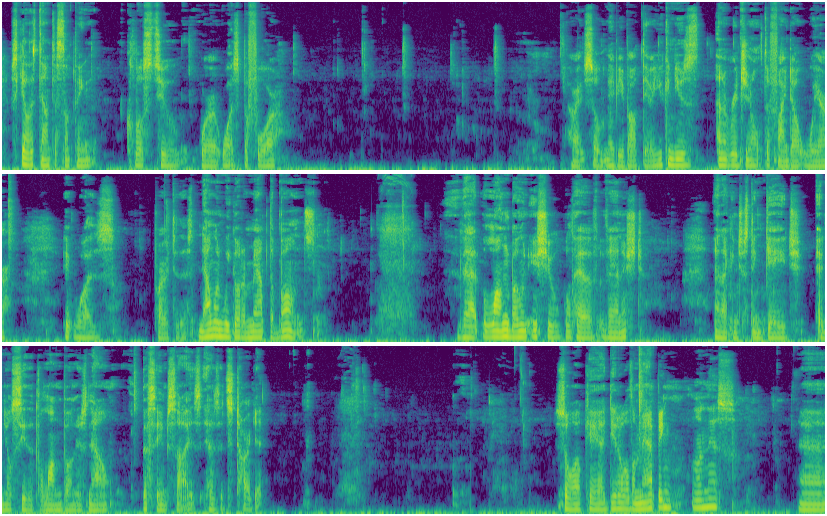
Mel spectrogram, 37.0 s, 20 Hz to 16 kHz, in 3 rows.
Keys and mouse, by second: 0.2 ., 1.3 s, 2.1 click, 2.7 s, 3.5 click, 3.7 ., 4.3 s, 5.0 click, 5.4 ., 5.9 s, 6.0 g, 6.9 right click, 7.3 s, 9.0 click, 14.4 click, 14.8 Delete, 16.2 click, 19.2 click, 31.7 click.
